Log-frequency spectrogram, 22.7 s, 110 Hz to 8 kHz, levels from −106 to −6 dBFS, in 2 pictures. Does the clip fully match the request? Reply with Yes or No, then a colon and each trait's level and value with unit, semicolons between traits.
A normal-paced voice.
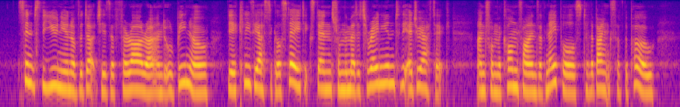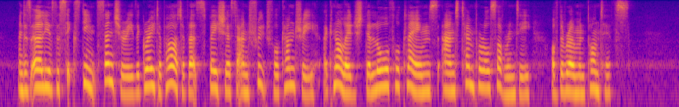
Yes: average, 160 wpm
